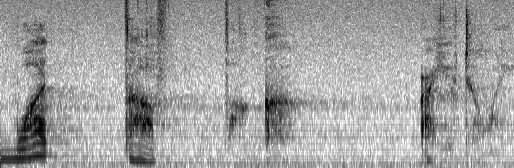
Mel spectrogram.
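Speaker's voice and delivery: a hushed whispered rebuke; hushed demand. Retold or imitated. Owner confronts her in ihop.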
